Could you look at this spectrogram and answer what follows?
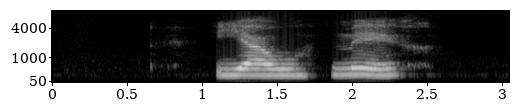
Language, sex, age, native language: Icelandic, female, 10, Icelandic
